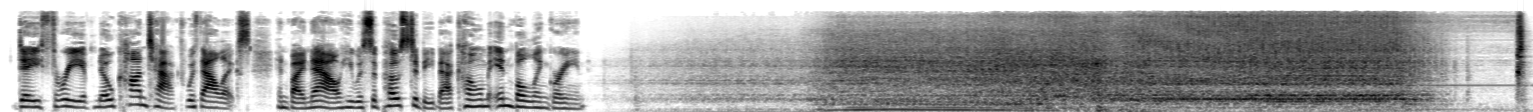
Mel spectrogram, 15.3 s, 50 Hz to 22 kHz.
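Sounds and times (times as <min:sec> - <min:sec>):
speech: 0:00.2 - 0:06.4
car engine idling: 0:06.0 - 0:14.6.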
